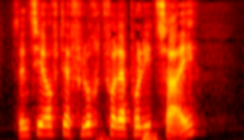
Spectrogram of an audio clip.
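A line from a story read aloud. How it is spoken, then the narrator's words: Sharp voice cutting silence. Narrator (German): Mary Ellens Stimme durchschnitt scharf die Stille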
